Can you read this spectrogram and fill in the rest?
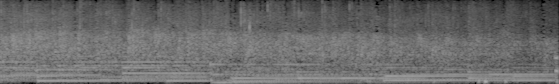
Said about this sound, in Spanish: Un aplauso fuerte para nuestros hermanos en el nombre de Jesucristo.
